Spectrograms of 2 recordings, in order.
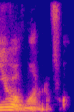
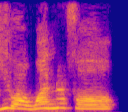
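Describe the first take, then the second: First: Softer returning echo; the echo returning the grandfather's words. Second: High, loud call with stress on are. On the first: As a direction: let it drift back quietly. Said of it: "came back". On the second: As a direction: proclaim it to the canyon. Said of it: "And he said". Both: Retold or imitated.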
